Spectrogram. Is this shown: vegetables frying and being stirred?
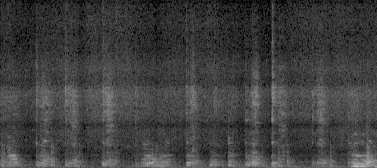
yes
